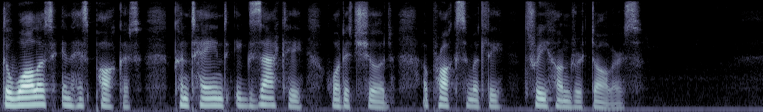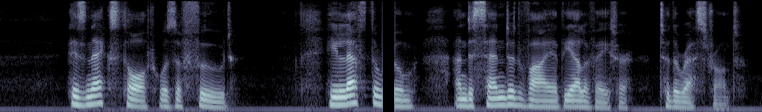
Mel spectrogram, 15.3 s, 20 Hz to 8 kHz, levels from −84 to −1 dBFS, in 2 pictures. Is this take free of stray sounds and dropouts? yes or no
no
